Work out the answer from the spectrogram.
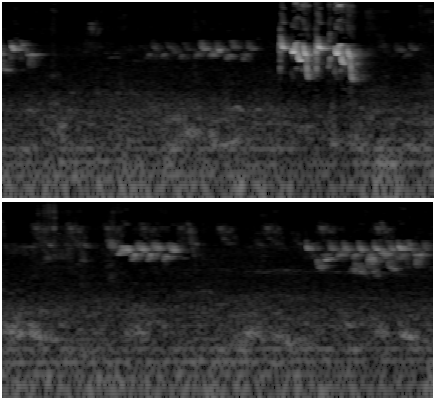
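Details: Wild female bulbul singing: scattered short warbled phrases, then a loud burst of bright, rapid, chattering notes near three seconds, followed by softer looping whistled phrases; faint low background hum.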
